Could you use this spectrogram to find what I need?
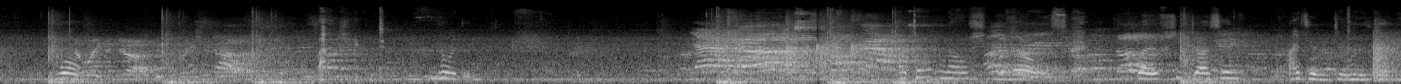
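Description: Young women shout and call out in a large echoing gym.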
